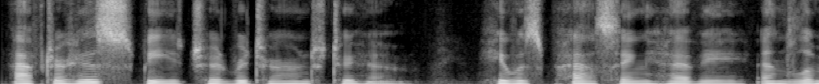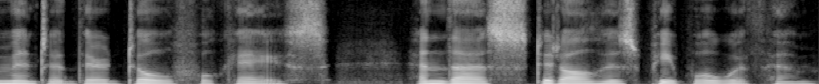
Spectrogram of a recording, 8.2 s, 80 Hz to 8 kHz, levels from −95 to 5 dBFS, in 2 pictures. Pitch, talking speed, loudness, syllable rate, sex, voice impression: 160 Hz, 175 wpm, -19 LUFS, 4.6 syllables/s, female, feminine, middle-aged, slightly thick, tensed, slightly powerful, slightly hard, clear, fluent, intellectual, calm, elegant, slightly lively, strict, sharp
